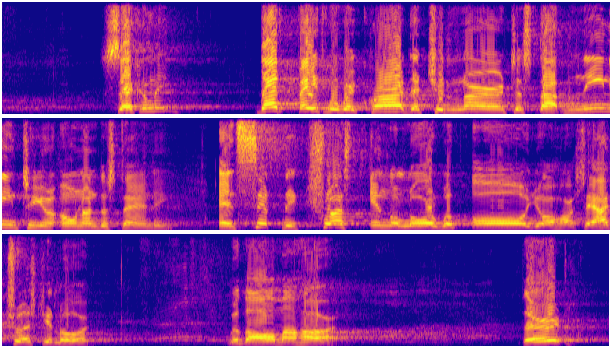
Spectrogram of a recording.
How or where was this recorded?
large echoing room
